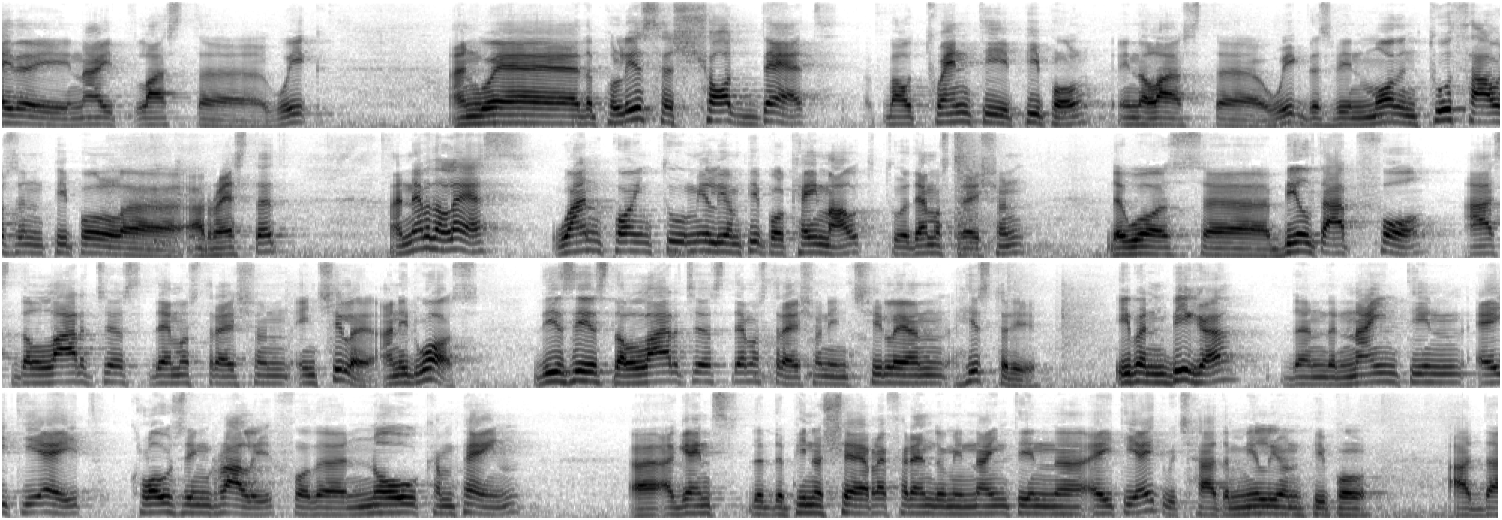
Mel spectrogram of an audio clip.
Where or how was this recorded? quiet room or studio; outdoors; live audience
live audience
